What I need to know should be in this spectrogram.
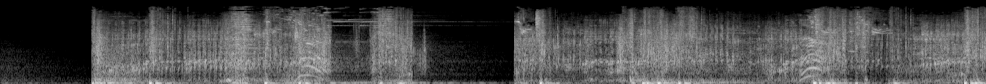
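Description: Weapons clash and magic bursts in a noisy fight.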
